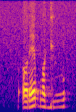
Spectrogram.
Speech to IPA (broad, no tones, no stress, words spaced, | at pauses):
ʔɔɾɛbɔ ɡʲo̤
